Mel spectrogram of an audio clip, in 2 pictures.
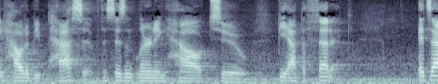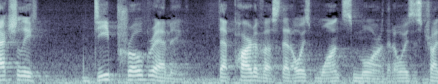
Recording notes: A talk that answers a series of questions from a Group in the middle of an 8-week series, Acton MA.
